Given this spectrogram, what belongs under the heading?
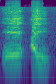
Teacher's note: कंठ आणि तालुचा उपयोग करून यांना उच्चारला जाते म्हणून यांना म्हणतो कंठ तालव्य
